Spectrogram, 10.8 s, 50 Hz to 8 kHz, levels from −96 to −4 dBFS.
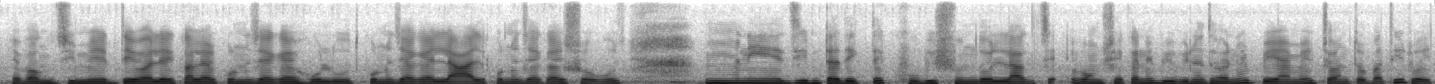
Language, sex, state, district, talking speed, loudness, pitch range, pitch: Bengali, female, West Bengal, North 24 Parganas, 155 wpm, -19 LUFS, 170-185 Hz, 175 Hz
